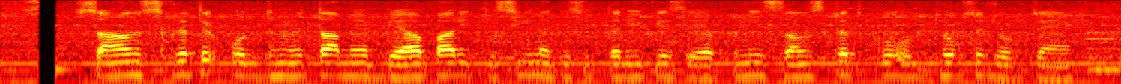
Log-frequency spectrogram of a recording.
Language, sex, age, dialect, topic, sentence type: Hindi, male, 31-35, Kanauji Braj Bhasha, banking, statement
